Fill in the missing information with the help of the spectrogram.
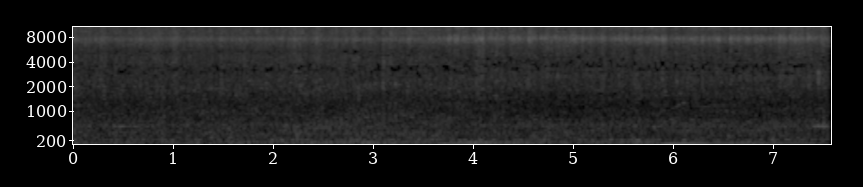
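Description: Steady hiss of background noise, with a faint low hum that fades in and out about four seconds in and again near six seconds.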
